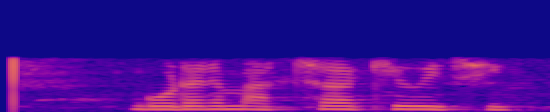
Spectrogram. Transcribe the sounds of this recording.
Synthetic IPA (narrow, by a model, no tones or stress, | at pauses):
ɡoɽaɾematːt͡ʃʰaɾakʰiɦojt͡ʃʰi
